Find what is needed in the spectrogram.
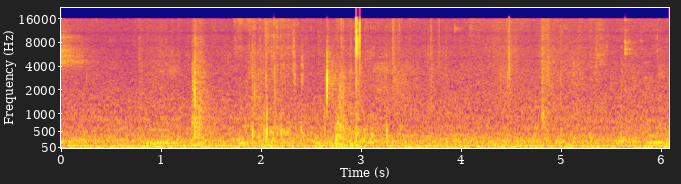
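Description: Low room hum with a handful of sharp, light clicks and knocks in the first half, the kind of handling noise a handheld microphone picks up.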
